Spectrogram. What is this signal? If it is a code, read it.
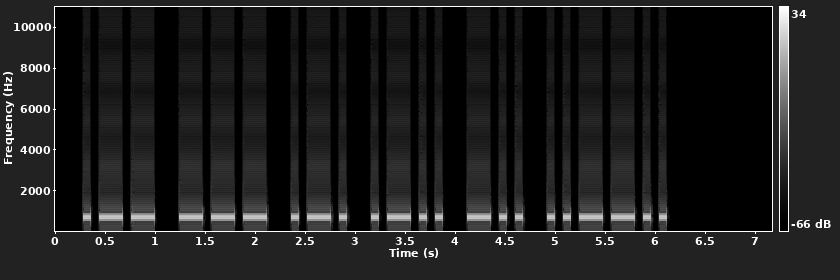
Morse code, heard as a keyed tone, about 16 wpm, 700 Hz. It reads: WORLD?
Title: Sentences from Top 1000 Words - Review Part 1 - 15wpm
